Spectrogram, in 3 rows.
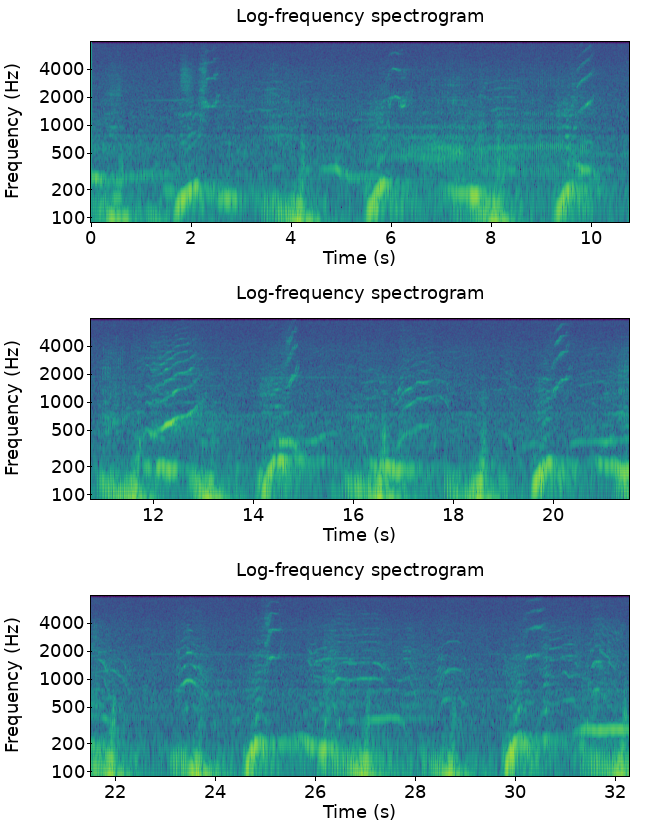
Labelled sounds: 0.3	0.6	humpback whale, 2.1 to 2.3 kHz
1.7	2.6	humpback whale, 1.2 to 5.0 kHz
3.1	3.7	humpback whale, 1.4 to 2.6 kHz
5.8	6.3	humpback whale, 1.5 to 6.2 kHz
8.0	8.4	humpback whale, 1.4 to 2.6 kHz
9.3	10.1	humpback whale, 1.3 to 5.4 kHz
11.8	13.1	humpback whale, 0.80 to 6.6 kHz
14.2	15.0	humpback whale, 1.2 to 2.5 kHz
16.2	16.4	humpback whale, 1.6 to 1.7 kHz
16.8	18.0	humpback whale, 0.83 to 1.8 kHz
19.7	20.9	humpback whale, 1.0 to 7.2 kHz
21.7	22.3	humpback whale, 0.80 to 1.7 kHz
23.2	23.9	humpback whale, 0.80 to 2.1 kHz
25.0	27.5	humpback whale, 0.80 to 7.0 kHz
28.4	29.0	humpback whale, 1.0 to 2.6 kHz
30.2	32.0	humpback whale, 1.0 to 7.6 kHz

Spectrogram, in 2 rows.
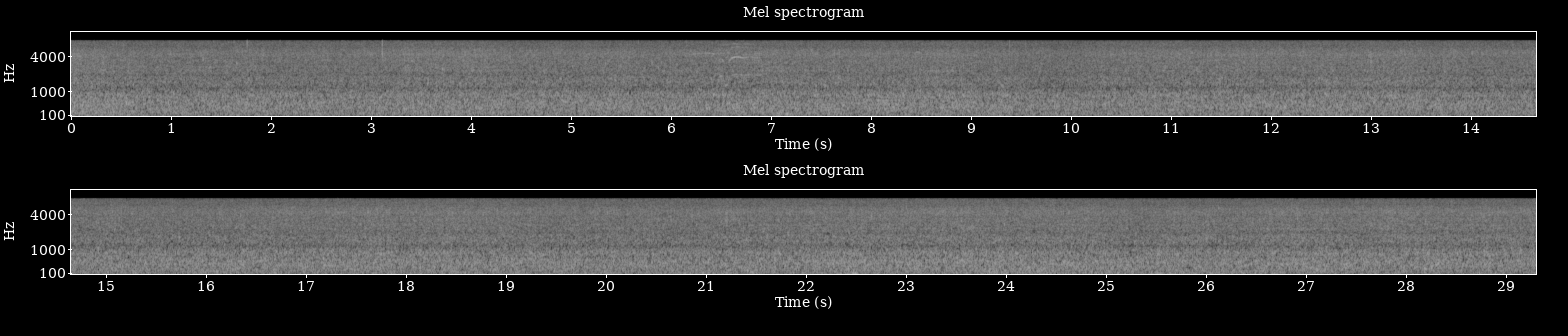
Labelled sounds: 6.2	6.9	killer whale, offshore, 1.9 to 4.7 kHz

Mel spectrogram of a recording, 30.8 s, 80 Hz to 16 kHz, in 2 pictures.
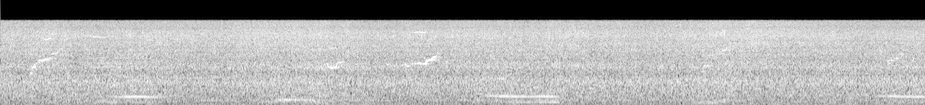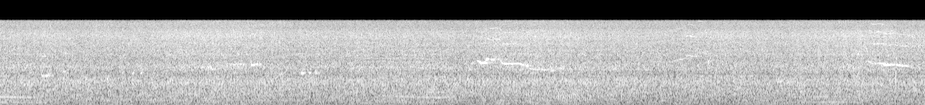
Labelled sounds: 0.5	0.9	humpback whale, 1.4 to 2.1 kHz
1.5	1.8	humpback whale, 4.2 to 4.5 kHz
5.4	5.8	humpback whale, 1.4 to 1.8 kHz
6.8	7.3	humpback whale, 1.6 to 5.2 kHz
19.2	19.5	humpback whale, 1.6 to 1.7 kHz
23.4	24.6	humpback whale, 1.3 to 2.1 kHz
26.6	26.9	humpback whale, 1.8 to 2.1 kHz
29.8	30.6	humpback whale, 1.4 to 6.9 kHz

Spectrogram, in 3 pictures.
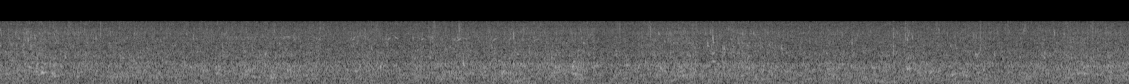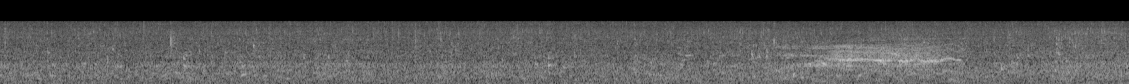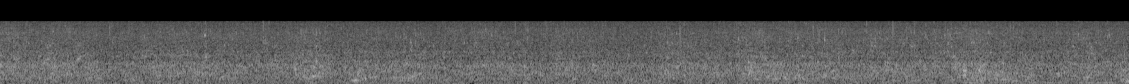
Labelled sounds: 19.0	20.2	humpback whale, 0.84 to 2.3 kHz
20.5	20.9	humpback whale, 0.97 to 1.3 kHz

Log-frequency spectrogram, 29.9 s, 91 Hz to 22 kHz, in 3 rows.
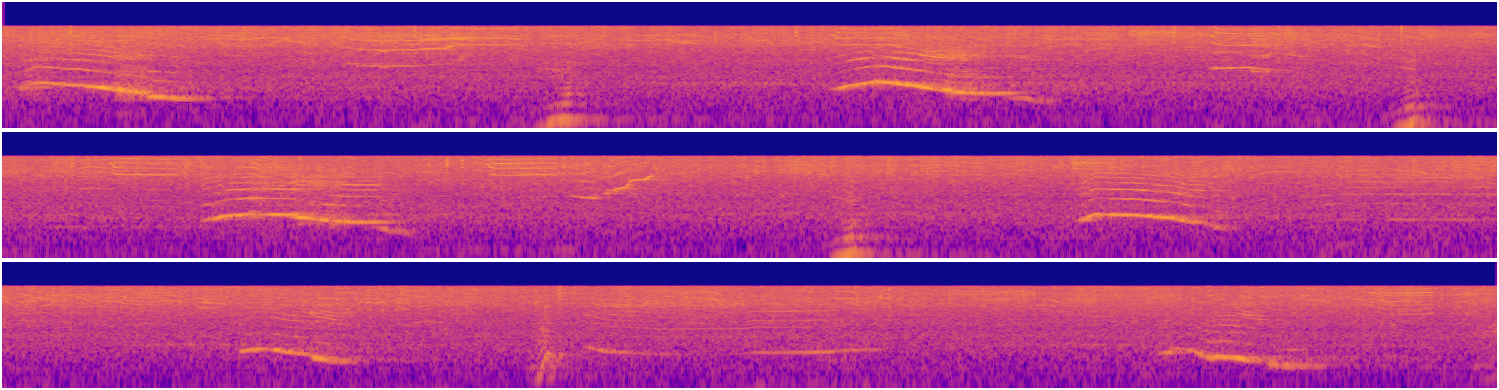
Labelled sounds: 0.2	1.0	humpback whale, 0.78 to 2.4 kHz
0.6	2.1	Pacific white-sided dolphin, 3.8 to 5.2 kHz
2.3	3.5	humpback whale, 1.2 to 6.9 kHz
2.3	4.7	Pacific white-sided dolphin, 1.1 to 7.1 kHz
5.5	6.0	Pacific white-sided dolphin, 3.3 to 6.0 kHz
5.6	6.8	humpback whale, 0.78 to 7.3 kHz
7.0	8.6	Pacific white-sided dolphin, 1.0 to 7.0 kHz
8.1	8.3	humpback whale, 2.3 to 2.6 kHz
10.4	11.2	Pacific white-sided dolphin, 1.8 to 7.2 kHz
11.3	12.5	humpback whale, 0.88 to 2.6 kHz
13.2	13.8	Pacific white-sided dolphin, 3.2 to 7.1 kHz
13.4	15.1	humpback whale, 1.2 to 8.0 kHz
17.1	17.8	Pacific white-sided dolphin, 3.0 to 6.0 kHz
17.2	18.0	humpback whale, 0.88 to 4.0 kHz
18.4	18.6	humpback whale, 3.7 to 4.0 kHz
18.9	19.7	humpback whale, 1.4 to 3.1 kHz
20.6	21.2	Pacific white-sided dolphin, 3.5 to 5.8 kHz
21.7	22.2	humpback whale, 1.6 to 2.6 kHz
23.6	23.9	Pacific white-sided dolphin, 5.5 to 5.8 kHz
23.9	25.5	humpback whale, 1.2 to 3.7 kHz
24.5	24.7	Pacific white-sided dolphin, 4.1 to 4.8 kHz
25.2	25.5	Pacific white-sided dolphin, 1.7 to 4.6 kHz
27.3	27.6	Pacific white-sided dolphin, 6.6 to 6.9 kHz
29.1	29.5	Pacific white-sided dolphin, 2.2 to 7.0 kHz

